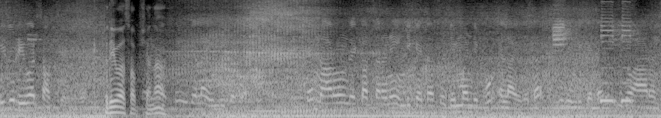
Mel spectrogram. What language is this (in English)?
Kannada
